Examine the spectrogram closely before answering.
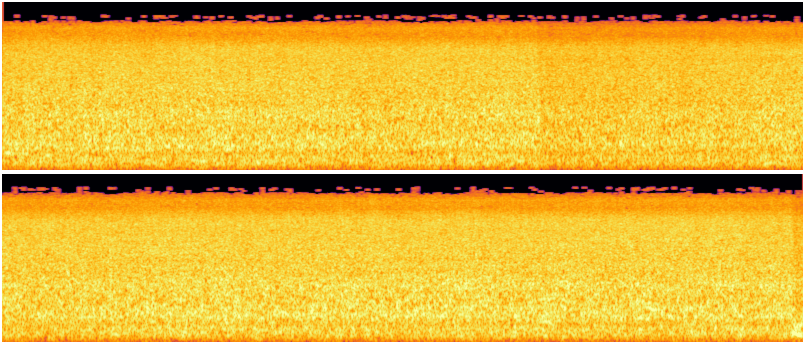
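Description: Loud, steady rush of water from a mountain stream tumbling over rocky cascades into pools.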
